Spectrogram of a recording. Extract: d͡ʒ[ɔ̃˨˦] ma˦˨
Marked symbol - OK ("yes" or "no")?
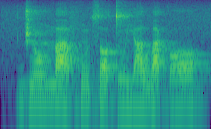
no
